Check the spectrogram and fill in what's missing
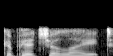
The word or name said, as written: capitulate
